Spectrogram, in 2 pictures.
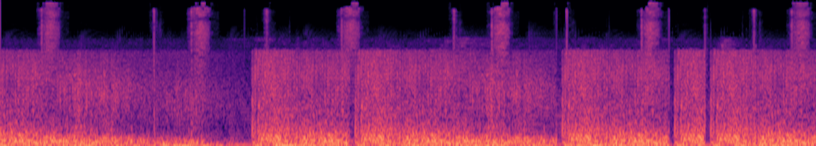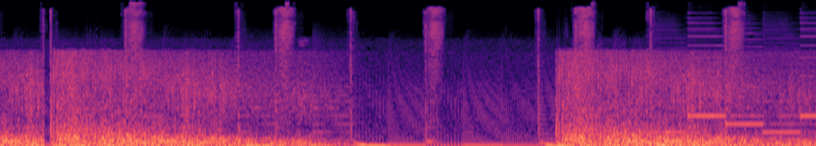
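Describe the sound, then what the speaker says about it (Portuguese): Animated collision explosion effects boom repeatedly, loud and dense, with sharp blasts every second or two over a continuous roaring rumble and a brief lull before they resume. "ele faça o barulho da explosão"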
